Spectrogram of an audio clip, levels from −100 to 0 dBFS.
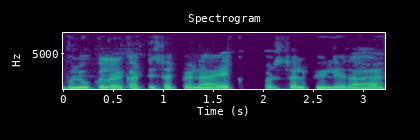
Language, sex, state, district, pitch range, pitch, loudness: Hindi, male, Bihar, Saharsa, 125-135 Hz, 130 Hz, -26 LUFS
